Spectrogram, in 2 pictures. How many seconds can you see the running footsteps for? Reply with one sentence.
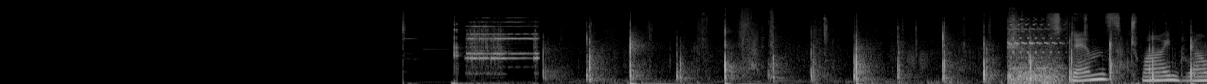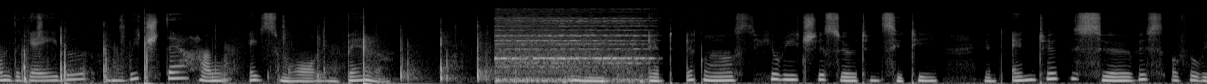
You can hear the running footsteps for 12 seconds altogether.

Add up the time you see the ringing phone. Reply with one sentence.
The ringing phone can be heard for 4 seconds in total.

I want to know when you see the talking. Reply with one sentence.
The talking can be heard from 10.4 to 16.1 s and from 17.8 to 24.1 s.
